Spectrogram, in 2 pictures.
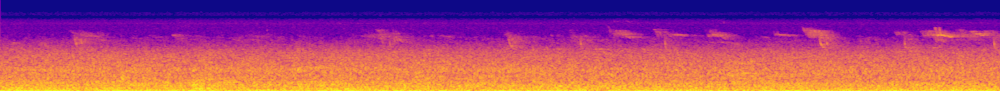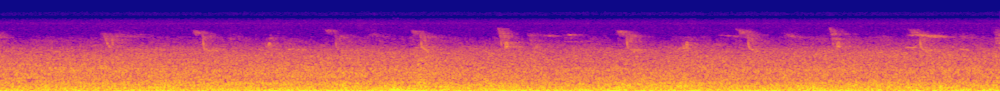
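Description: Birds chirping repeatedly in short, high, falling chirps, about one or two a second, over a steady low wind rumble on the microphone. There is a single soft bump about two-thirds of the way through.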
